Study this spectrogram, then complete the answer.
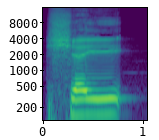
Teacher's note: وقف کریں گے تو آخر میں حمزہ ساکن ہو جائے گا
